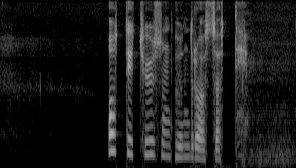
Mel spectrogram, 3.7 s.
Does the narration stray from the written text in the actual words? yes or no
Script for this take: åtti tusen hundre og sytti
no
